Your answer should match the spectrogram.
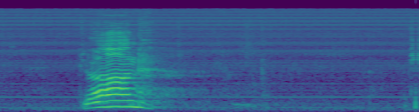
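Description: Steady electrical mains hum from the sound system. About a second in, a man makes one short drawn-out vocal sound of about half a second.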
